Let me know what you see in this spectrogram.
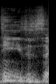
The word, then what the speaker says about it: Desus: I can't never pronounce their names. – It's Jesus and Mero, nigga.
